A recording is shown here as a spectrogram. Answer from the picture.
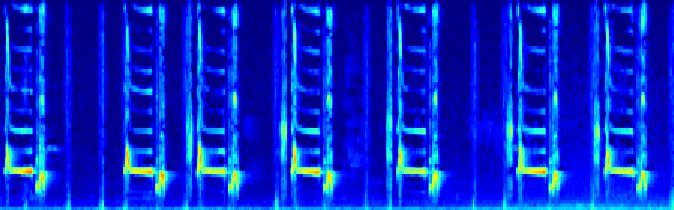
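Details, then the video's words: Prinia in full, lively song, repeating a short click-whistle-buzz phrase roughly every second, about eight times, with faint ticking notes in the pauses. "PRENJAK GACOR SUARA NGALUN MANTAP MANTAP!"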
